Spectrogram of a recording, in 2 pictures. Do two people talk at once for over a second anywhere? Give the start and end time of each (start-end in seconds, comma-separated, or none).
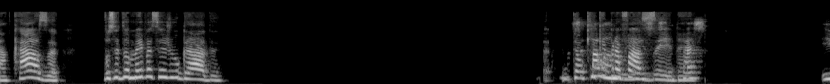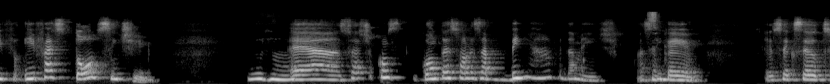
5.7-7.0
